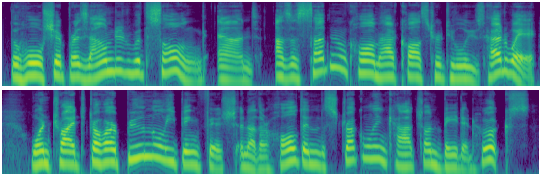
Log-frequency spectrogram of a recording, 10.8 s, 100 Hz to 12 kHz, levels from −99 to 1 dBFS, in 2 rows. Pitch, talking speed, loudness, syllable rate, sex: 180 Hz, 185 wpm, -19 LUFS, 4.8 syllables/s, male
